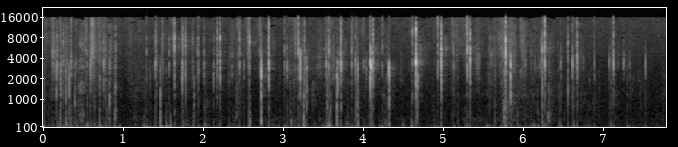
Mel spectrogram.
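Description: Fingers crinkle and rub a flat blue foil-laminated sachet holding a sheet face mask, held in both hands. The result is a dense run of sharp, crisp crackles and brief tearing-like crinkles over a soft low rumble, with short bright snaps that die away almost instantly.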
